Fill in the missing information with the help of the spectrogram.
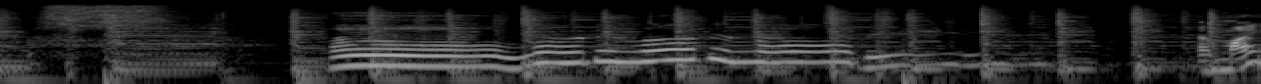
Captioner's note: sing-songy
